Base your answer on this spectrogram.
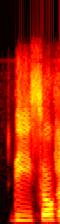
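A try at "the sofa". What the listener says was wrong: No, da, sofa. Porque empieza, sofa empieza en consonante. Da, sofa.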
